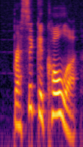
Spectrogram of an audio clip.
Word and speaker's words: brassicicola: So it's Alternaria brassicae, B-R-A-S-I-C-A-E, and Alternaria brassicicola, that's it, brassicicola. B-R-A-S-S-I-C-I-C-O-L-A.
